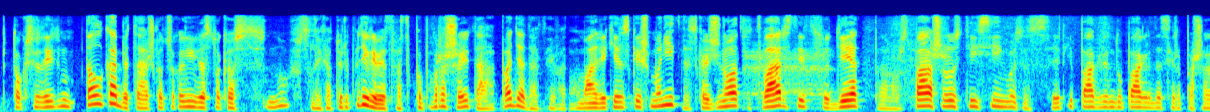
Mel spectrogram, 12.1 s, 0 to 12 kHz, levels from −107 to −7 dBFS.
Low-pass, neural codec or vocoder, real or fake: 7.2 kHz; none; real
